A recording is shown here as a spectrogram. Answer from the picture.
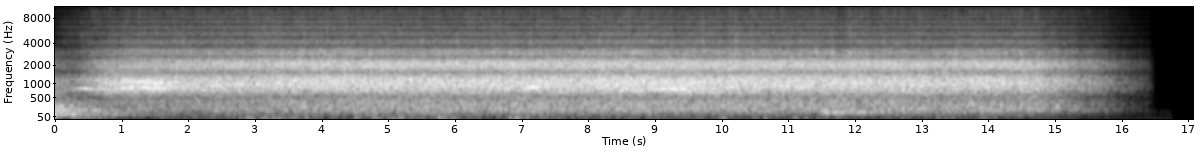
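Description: Concert audience applauding steadily right after an opera aria ends, with a few brief shouts over the clapping; the applause fades out near the end.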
